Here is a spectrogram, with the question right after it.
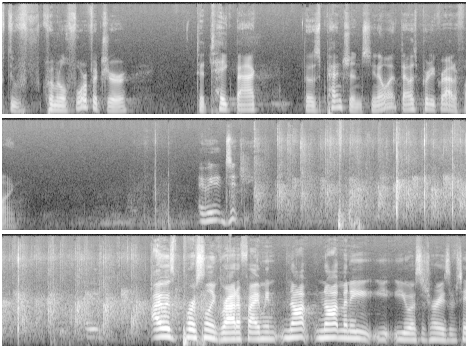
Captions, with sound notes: through criminal forfeiture to take back those pensions. You know what, that was pretty gratifying. (audience applauding) - I was personally gratified, I mean, not many US attorneys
